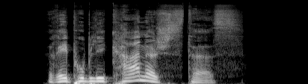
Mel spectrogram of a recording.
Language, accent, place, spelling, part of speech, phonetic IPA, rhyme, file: German, Germany, Berlin, republikanischstes, adjective, [ʁepubliˈkaːnɪʃstəs], -aːnɪʃstəs, De-republikanischstes.ogg
- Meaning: strong/mixed nominative/accusative neuter singular superlative degree of republikanisch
